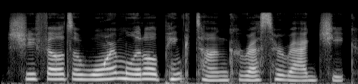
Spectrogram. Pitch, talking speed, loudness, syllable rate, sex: 220 Hz, 185 wpm, -16 LUFS, 4.4 syllables/s, female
